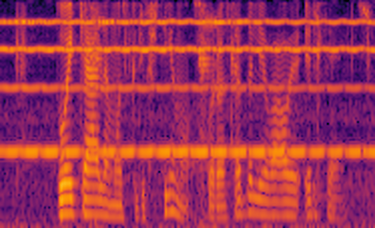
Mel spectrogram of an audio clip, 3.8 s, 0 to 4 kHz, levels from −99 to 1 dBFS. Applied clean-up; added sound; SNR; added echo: none; Bicycle bell + Bowed string instrument; -4 dB; none.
